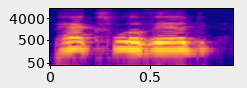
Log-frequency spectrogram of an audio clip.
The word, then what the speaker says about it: Paxlovid: Well, it's pronounced Paxlovid.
